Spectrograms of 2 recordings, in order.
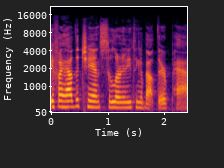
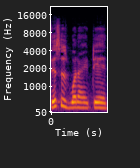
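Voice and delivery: mock offhand nonchalant delivery, quieter; 6 dB quieter than usual. Describing how people tell about their past: imitating a nonchalant tone. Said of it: "saying it kind of in a nonchalant way".

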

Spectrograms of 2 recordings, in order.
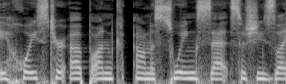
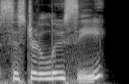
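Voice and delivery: normal talking voice

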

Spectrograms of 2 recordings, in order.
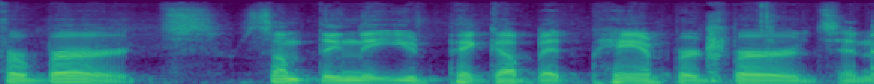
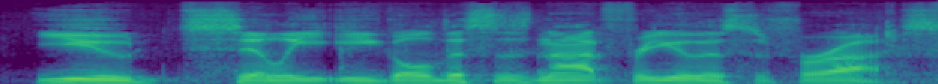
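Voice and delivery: ordinary talk, nothing marked

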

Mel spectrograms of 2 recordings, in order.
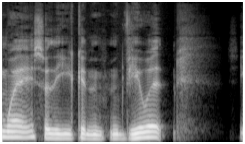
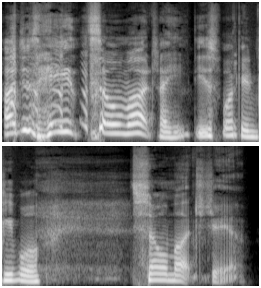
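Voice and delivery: high, tearful voice, speaking through tears; 7 semitones higher than usual. Talking to jf about the companies they hate, the speaker is crying. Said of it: "I'm crying right now because I really am".

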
